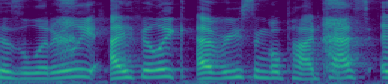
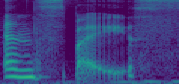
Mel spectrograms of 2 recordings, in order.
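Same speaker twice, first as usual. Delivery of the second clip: breathy, sultry, sensual whispered hush; 2 semitones higher, 5 dB quieter than usual. Co-hosts introducing a spicy episode's sponsor, sensual voice. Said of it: "That's my real sensual voice".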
